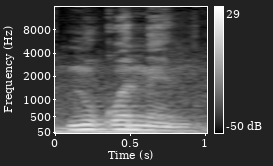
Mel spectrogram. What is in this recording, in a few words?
"nukwanɨm", Nafe (Kwamera); your hair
